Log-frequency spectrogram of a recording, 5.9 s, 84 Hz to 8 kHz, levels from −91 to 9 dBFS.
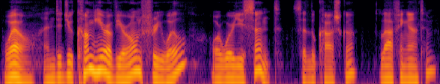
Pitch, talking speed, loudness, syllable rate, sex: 125 Hz, 205 wpm, -19 LUFS, 4.8 syllables/s, male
